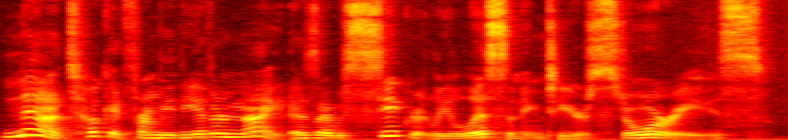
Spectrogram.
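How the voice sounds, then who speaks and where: A woman's voice: fairly high pitch, very animated, normal speed, a bit bright. A woman reading the part of an eager, confident boy hero in a children's storybook. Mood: earnest.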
